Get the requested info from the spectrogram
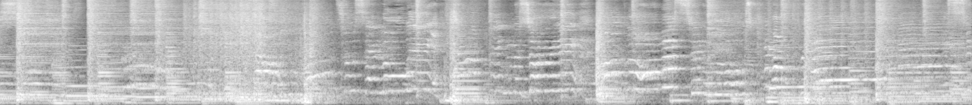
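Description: A woman singing jazz into a microphone, backed by a live combo with upright bass and drum kit; the bass steps from note to note under her voice while the drums keep time with regular cymbal and drum strokes.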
